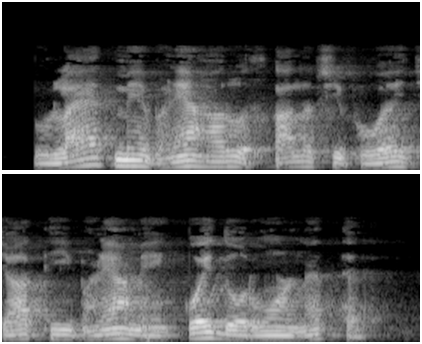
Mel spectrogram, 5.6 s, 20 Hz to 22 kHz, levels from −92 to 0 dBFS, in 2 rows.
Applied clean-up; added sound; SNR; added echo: none; none; none; reverberation time 1.1 s.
